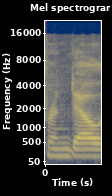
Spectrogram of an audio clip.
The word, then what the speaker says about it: Rendell: former governor ed rendell he told me it's not randall it's rindell it rhymes with bell so thank you governor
